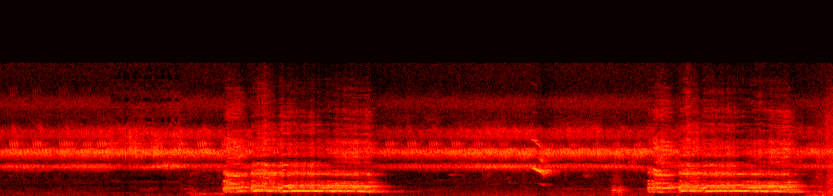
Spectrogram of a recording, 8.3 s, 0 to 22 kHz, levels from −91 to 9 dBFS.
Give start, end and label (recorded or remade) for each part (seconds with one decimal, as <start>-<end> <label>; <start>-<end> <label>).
0.0-1.1 recorded; 1.1-1.8 remade; 1.8-8.3 recorded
